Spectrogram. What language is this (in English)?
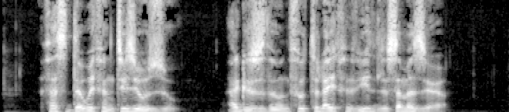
Kabyle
